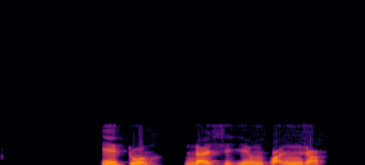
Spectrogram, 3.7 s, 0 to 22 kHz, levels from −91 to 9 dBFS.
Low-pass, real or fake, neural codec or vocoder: 5.4 kHz; real; none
